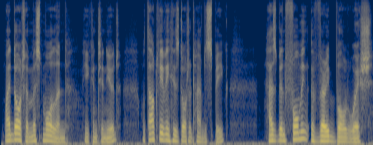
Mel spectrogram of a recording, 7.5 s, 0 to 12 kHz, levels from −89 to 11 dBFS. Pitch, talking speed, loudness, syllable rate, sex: 110 Hz, 160 wpm, -18 LUFS, 5.0 syllables/s, male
